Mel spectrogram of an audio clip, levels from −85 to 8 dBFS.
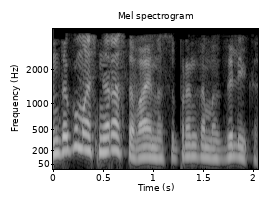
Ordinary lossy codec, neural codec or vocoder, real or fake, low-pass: MP3, 24 kbps; vocoder, 44.1 kHz, 128 mel bands every 512 samples, BigVGAN v2; fake; 3.6 kHz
